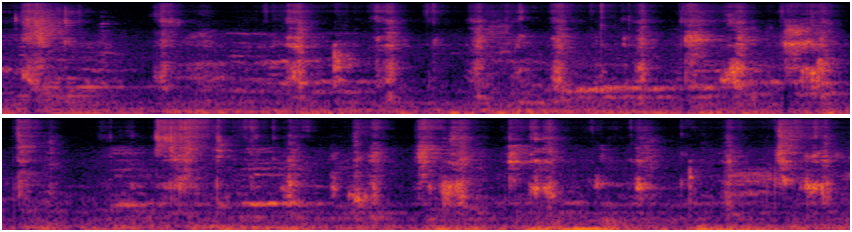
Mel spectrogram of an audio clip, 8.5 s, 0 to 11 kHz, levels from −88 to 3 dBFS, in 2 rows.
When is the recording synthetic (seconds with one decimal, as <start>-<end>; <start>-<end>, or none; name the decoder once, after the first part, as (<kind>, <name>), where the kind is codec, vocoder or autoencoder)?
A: 0.8-8.5 (vocoder, Vocos)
